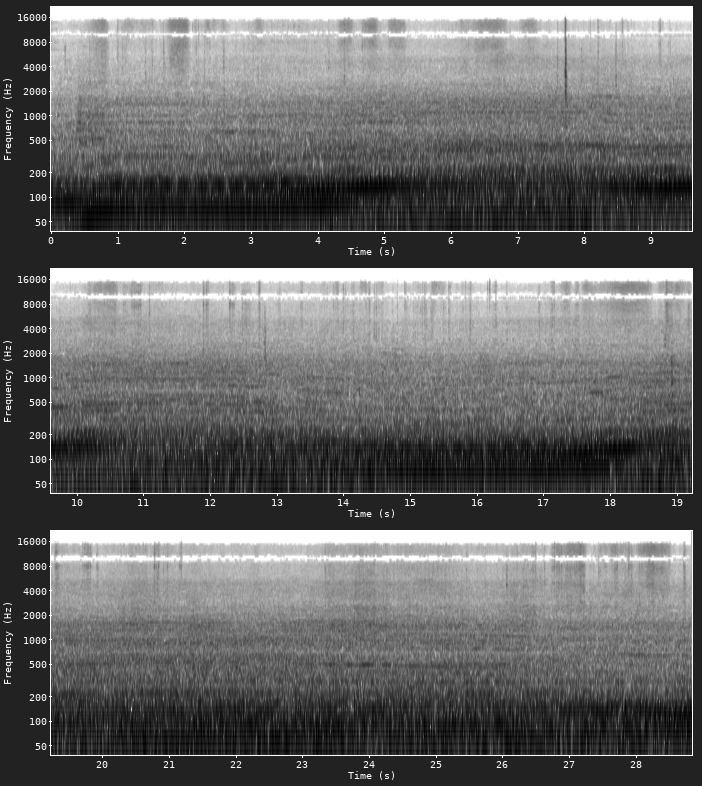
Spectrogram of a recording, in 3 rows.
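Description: Porsche 964 Carrera 2's air-cooled 3.6-litre flat-six heard from inside the cabin while driving, a steady low engine note whose pitch shifts a couple of times, about ten and eighteen seconds in.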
